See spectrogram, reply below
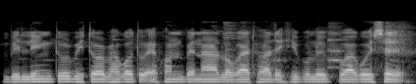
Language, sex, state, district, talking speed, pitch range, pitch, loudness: Assamese, male, Assam, Hailakandi, 145 wpm, 115-120 Hz, 115 Hz, -20 LUFS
